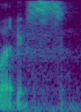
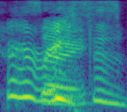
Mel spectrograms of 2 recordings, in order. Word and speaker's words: Rhys: I mean, I still just call him, it's Rhysand, but then when it's a nickname, it's Rhys. – Rhys, I don't call him Rice.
